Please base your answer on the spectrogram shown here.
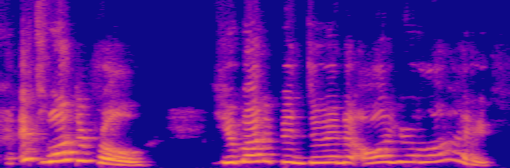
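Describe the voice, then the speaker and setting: A woman's voice: extremely high pitch, very animated, normal speed, darkish tone. An actress playing a spirited, playful, bossy young woman in a radio play, with a theatrical, instructing manner. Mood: playfully instructing.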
